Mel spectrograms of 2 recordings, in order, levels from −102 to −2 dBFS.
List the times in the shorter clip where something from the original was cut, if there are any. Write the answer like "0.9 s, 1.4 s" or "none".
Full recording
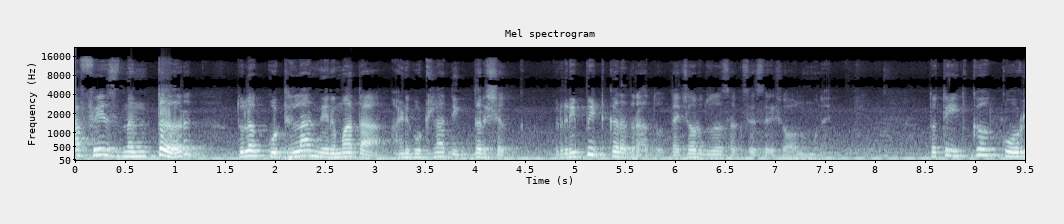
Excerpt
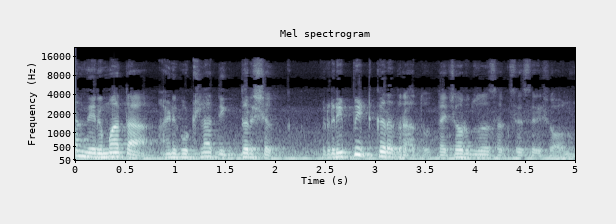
none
